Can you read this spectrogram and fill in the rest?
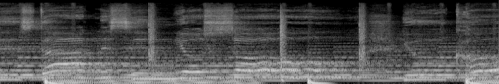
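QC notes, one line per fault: No faults detected.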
